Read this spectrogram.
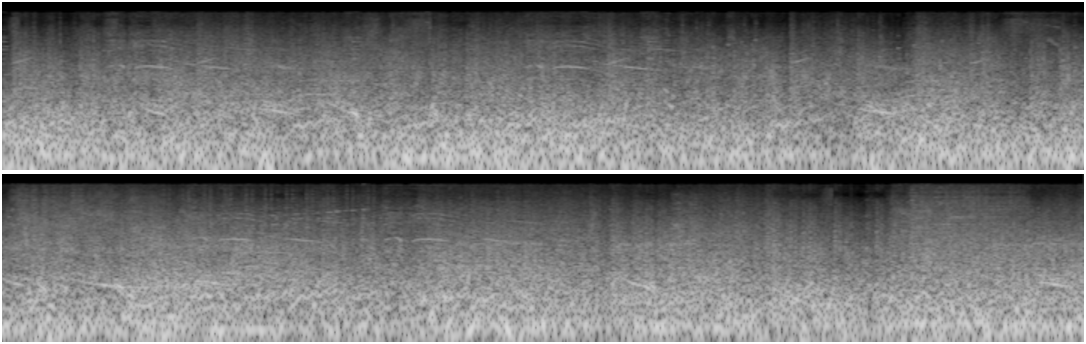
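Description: Cartoonish battle sounds of blasts and clashing crash and clatter without pause.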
